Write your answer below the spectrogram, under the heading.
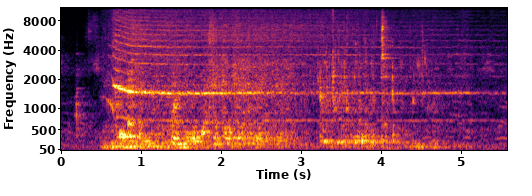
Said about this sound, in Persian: سیفون زدی؟ چیکار کردی؟ سیفون. من سیفون زدم؟ صداش شده میاد.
